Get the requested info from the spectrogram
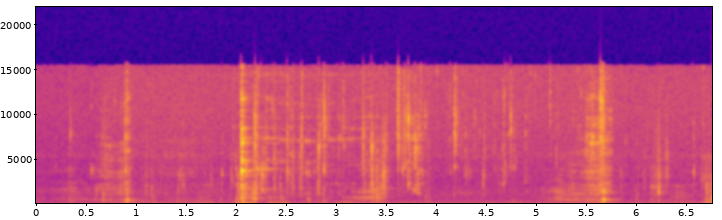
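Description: A person chewing a mouthful of okroshka close to the microphone, with sharp clinks of a metal spoon against a glass bowl, the loudest about two seconds in and shortly before the end.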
